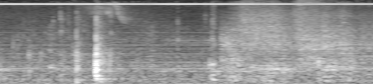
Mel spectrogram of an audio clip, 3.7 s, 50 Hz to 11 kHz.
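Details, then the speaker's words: Mini inverter (4.2V 1S LiPo to 220V AC via a resistor, mini transformer and transistor) driving a small energy-saving lamp: thin steady high-frequency oscillation whine. Output only about 111 mV. "Escuchen, voy a retirarlo. Ahí dejó de sonar. Nuevamente lo voy a poner. Se escucha la alta frecuencia con la que está oscilando."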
